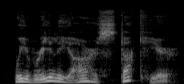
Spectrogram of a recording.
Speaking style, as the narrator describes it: Hansum whispered

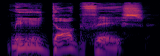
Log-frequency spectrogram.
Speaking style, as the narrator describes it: the canine AI said in a rolling, lazy growl

